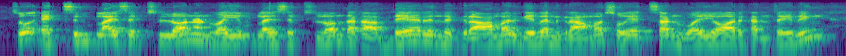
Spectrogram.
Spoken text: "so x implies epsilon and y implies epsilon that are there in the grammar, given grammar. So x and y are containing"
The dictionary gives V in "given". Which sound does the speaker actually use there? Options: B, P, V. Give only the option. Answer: V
